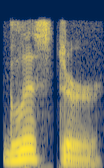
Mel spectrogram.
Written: glister

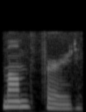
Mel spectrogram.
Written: Mumford

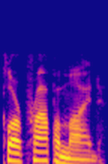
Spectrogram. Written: chlorpropamide

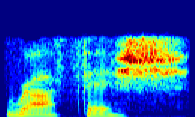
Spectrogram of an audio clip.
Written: roughish

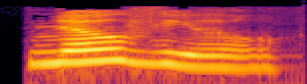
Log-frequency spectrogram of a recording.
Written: novial

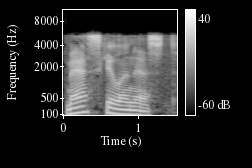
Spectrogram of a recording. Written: masculinist

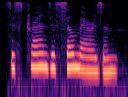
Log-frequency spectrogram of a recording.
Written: cis trans isomerism

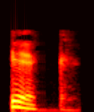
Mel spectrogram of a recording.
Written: ick

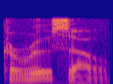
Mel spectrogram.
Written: Caruso

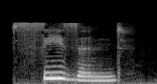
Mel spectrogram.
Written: seasoned

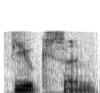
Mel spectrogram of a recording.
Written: fuchsin

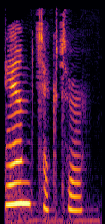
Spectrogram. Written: handtector

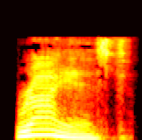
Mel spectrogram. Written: wriest

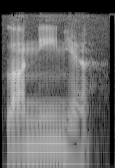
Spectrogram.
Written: La Nina

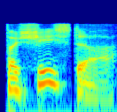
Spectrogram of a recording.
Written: Fascista

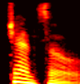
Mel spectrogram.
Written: chancelled

